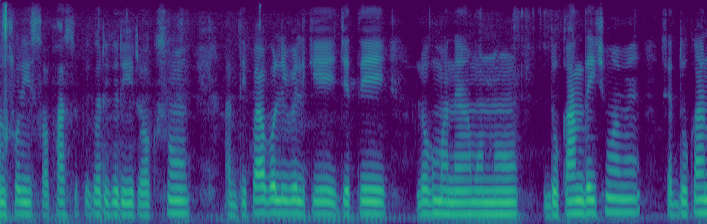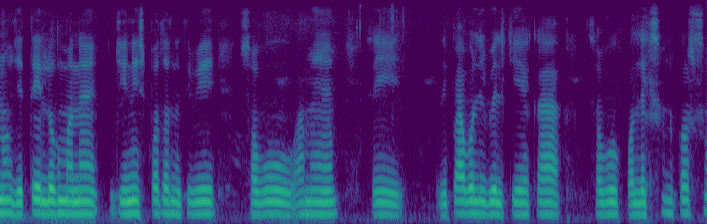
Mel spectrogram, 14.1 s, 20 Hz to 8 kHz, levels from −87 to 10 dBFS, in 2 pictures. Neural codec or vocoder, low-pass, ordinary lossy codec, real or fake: none; none; none; real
